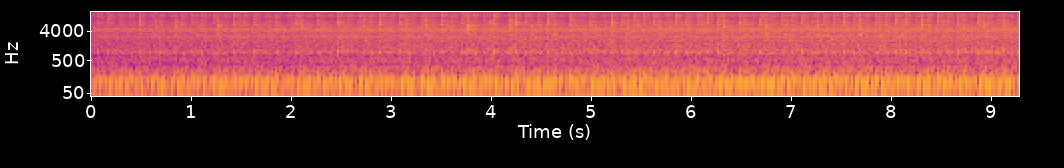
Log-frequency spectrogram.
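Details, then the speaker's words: 1971 Triumph T120 650cc twin: even idle with a steady low pulse, no hesitation or popping; normal idle. "So they don't have to be exactly even, but you want them to come off idle smoothly with no hesitation. And that's what the bike is doing, and it's revving all the way through mid-range."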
